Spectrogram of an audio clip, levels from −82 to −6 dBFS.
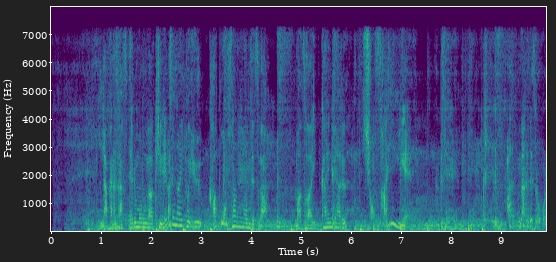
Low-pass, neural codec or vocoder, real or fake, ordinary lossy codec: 7.2 kHz; codec, 16 kHz, 4.8 kbps, FACodec; fake; MP3, 64 kbps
